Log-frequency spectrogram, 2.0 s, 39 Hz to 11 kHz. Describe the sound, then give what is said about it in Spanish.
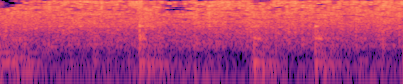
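Chicken pieces brown in a hot casserole pan with a dense, continuous sizzle. Faint stirring scrapes surface now and then, and the level stays steady and even throughout. “esperamos a que se caliente. Y ahí agregamos el pollo y lo dejamos 5 minutos hasta que esté doradito.”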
